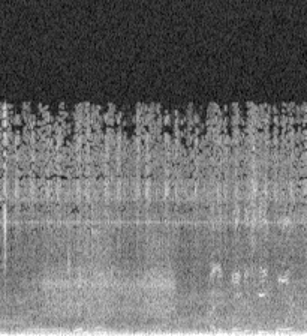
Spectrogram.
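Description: Wind buffeting an action camera's microphone in tandem paraglider flight, a steady low rush, with muffled voices talking faintly beneath it.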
